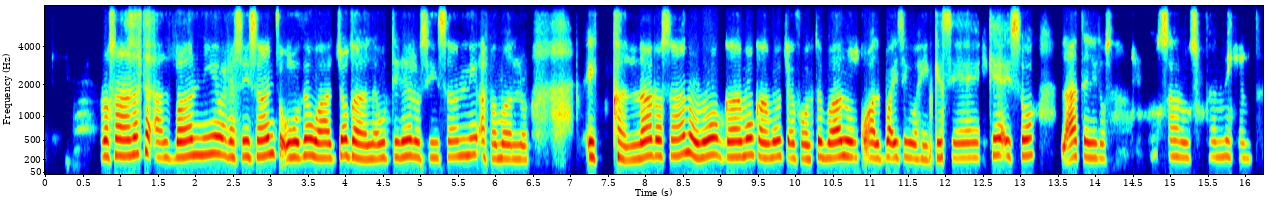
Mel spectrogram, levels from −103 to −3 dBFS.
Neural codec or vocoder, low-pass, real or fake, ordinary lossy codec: codec, 16 kHz in and 24 kHz out, 0.9 kbps, LongCat-Audio-Codec, fine tuned four codebook decoder; 7.2 kHz; fake; Opus, 32 kbps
